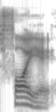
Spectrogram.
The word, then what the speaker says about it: foyer: foyer note that in American English this is pronounced fire but in British English it is foyer speaking of differences between British and American English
